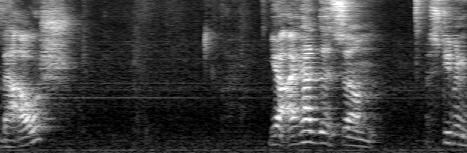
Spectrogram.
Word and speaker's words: Vaush: It's pronounced Vaush.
